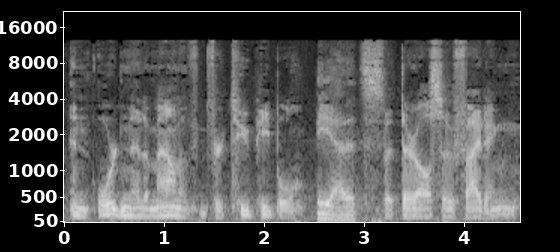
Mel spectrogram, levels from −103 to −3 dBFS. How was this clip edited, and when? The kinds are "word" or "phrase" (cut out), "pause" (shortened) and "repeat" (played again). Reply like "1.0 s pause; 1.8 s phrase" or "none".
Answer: 1.4 s word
